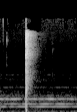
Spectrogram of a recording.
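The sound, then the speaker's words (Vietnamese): A single sharp slap across the face, an audio-drama sound effect, cracks out briefly over a steady low drone that continues before and after it. “Cao Cường tát cho Thụy một cái”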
